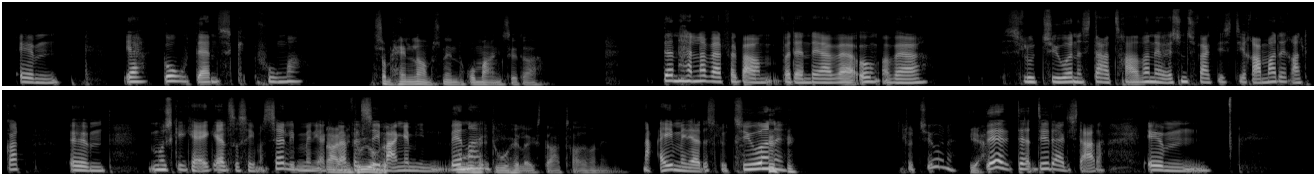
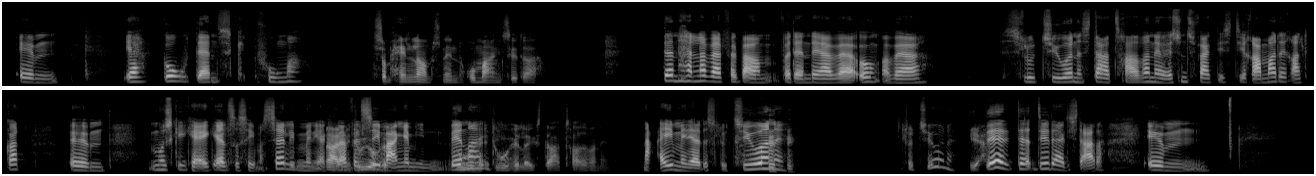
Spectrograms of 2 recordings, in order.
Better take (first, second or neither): first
